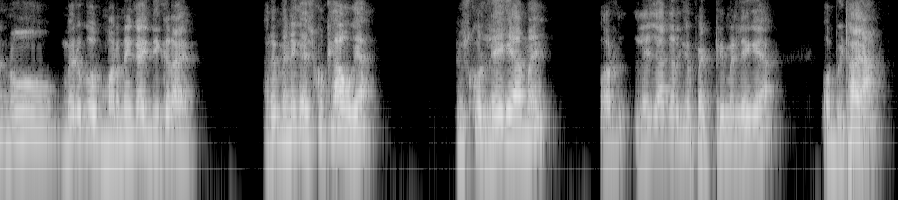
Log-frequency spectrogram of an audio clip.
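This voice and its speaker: A man's voice: high-pitched, vocal fry, a little mellow. A middle-aged man, a podcast guest, telling a rambling story in casual conversation, with many restarts.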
